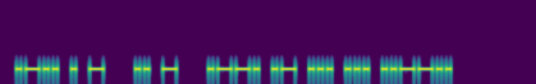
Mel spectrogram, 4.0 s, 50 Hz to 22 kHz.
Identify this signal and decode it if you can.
Morse code, heard as a keyed tone, about 34 wpm, 700 Hz. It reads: LET IT PASS?
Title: Sentences from Top 400 Words 35wpm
